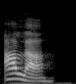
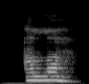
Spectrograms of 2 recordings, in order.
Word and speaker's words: Allah: Jetzt bin ich gerade drauf gekommen, ich habe es falsch ausgesprochen. Sie betonen es auf dem, auf dem L, Allah. Allah. Allah.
